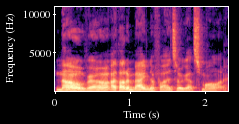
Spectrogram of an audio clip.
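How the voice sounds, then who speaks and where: A man's voice: on the low side, fast, creaky, fairly bright tone. A young man in his twenties co-hosting a podcast, laid-back and slangy, often saying "bro". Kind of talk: casual chat.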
